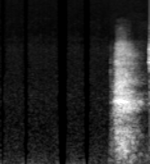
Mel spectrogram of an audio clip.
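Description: Near silence, then near the end a man's single short breath drawn in close to a microphone.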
